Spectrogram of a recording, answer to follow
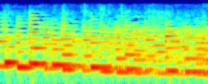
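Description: Grand piano playing a slow descending chromatic run in thirds, two notes struck together at each step. The pitch falls steadily, several steps a second, as the exercise is played slowly for practice.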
